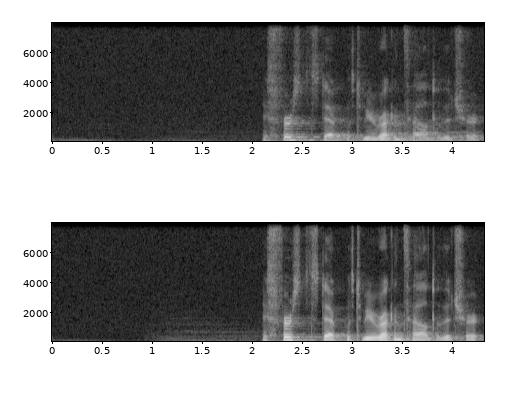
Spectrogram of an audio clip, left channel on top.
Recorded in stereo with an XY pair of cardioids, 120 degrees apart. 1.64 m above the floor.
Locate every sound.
2.1 s a man speaking: 50° right, 0.5 m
